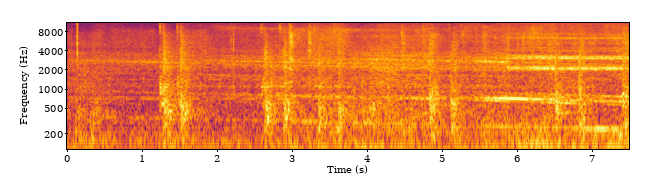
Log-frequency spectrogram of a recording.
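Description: Shizuoka Railway A3000-series electric train rolling past slowly as it pulls into the station, its wheels clacking irregularly over rail joints. About six seconds in, a steady whine sets in as it brakes, its main tone falling slightly in pitch.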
